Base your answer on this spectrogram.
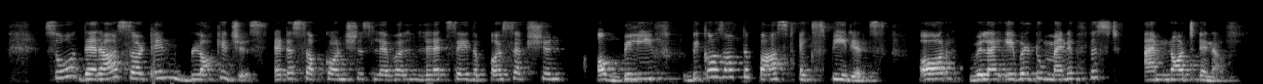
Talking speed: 140 wpm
